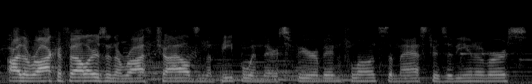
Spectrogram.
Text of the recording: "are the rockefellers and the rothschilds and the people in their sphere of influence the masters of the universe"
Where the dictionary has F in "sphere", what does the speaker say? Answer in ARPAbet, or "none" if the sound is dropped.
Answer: F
